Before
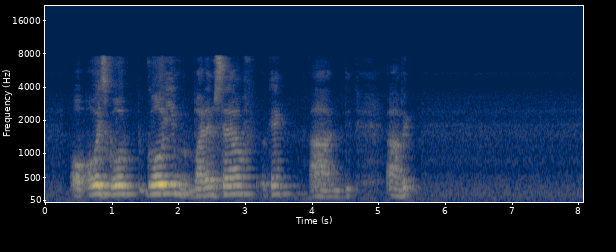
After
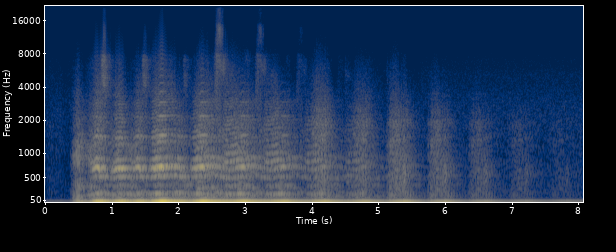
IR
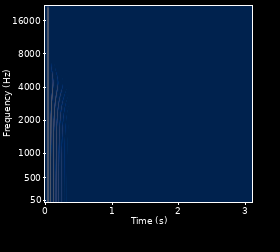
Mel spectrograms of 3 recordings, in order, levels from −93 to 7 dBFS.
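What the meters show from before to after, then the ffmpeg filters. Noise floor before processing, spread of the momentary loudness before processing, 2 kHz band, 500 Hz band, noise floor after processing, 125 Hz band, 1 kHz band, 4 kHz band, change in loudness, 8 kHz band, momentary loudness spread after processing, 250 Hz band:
-66 dBFS, 22 LU, +5.5 dB, -11.0 dB, -60 dBFS, +1.5 dB, +9.0 dB, 0.0 dB, -9.0 dB, n/a, 20 LU, -16.5 dB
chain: -filter_complex "[0:a]acrossover=split=100|580|1700[a][b][c][d];[d]acompressor=mode=upward:threshold=-58dB:ratio=2.5[e];[a][b][c][e]amix=inputs=4:normalize=0,aeval=exprs='abs(val(0))':c=same,asplit=2[f][g];[g]adelay=611,lowpass=f=4.8k:p=1,volume=-3.5dB,asplit=2[h][i];[i]adelay=611,lowpass=f=4.8k:p=1,volume=0.52,asplit=2[j][k];[k]adelay=611,lowpass=f=4.8k:p=1,volume=0.52,asplit=2[l][m];[m]adelay=611,lowpass=f=4.8k:p=1,volume=0.52,asplit=2[n][o];[o]adelay=611,lowpass=f=4.8k:p=1,volume=0.52,asplit=2[p][q];[q]adelay=611,lowpass=f=4.8k:p=1,volume=0.52,asplit=2[r][s];[s]adelay=611,lowpass=f=4.8k:p=1,volume=0.52[t];[f][h][j][l][n][p][r][t]amix=inputs=8:normalize=0[u];[1:a]atrim=start_sample=2205[v];[u][v]afir=irnorm=-1:irlink=0"

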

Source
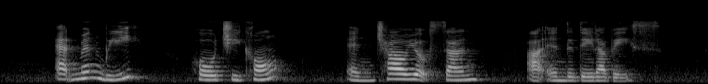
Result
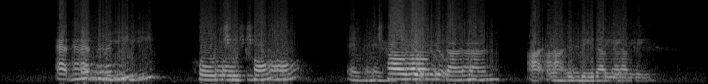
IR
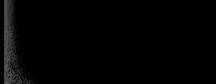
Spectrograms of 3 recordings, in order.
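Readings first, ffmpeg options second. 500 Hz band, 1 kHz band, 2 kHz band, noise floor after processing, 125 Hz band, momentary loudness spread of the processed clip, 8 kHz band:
-1.0 dB, -1.0 dB, -0.5 dB, -63 dBFS, 0.0 dB, 15 LU, n/a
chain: -af "aecho=1:1:151.6|224.5:0.501|0.708,adynamicsmooth=sensitivity=4:basefreq=2.6k,acrusher=bits=2:mode=log:mix=0:aa=0.000001,volume=-3.5dB"

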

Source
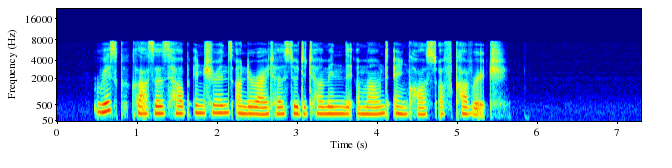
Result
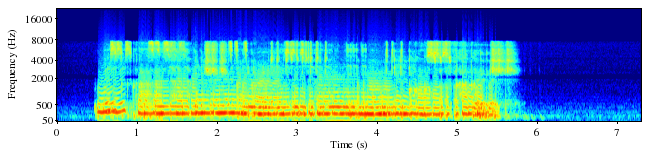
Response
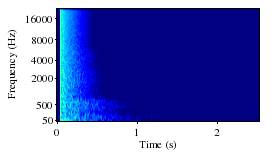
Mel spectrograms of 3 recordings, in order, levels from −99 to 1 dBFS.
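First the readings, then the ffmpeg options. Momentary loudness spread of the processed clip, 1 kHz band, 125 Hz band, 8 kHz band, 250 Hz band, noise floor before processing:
6 LU, -0.5 dB, +8.5 dB, n/a, +7.0 dB, -74 dBFS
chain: -filter_complex "[0:a]asuperstop=centerf=2100:order=4:qfactor=4.5,equalizer=f=130:w=0.64:g=8,aecho=1:1:7.4:0.32,acrossover=split=170|3000[a][b][c];[b]alimiter=limit=-13dB:level=0:latency=1:release=17[d];[a][d][c]amix=inputs=3:normalize=0,bass=f=250:g=9,treble=f=4k:g=4,asoftclip=type=hard:threshold=-11.5dB,asplit=2[e][f];[f]aecho=0:1:72.89|186.6:0.794|0.794[g];[e][g]amix=inputs=2:normalize=0,volume=-3.5dB"

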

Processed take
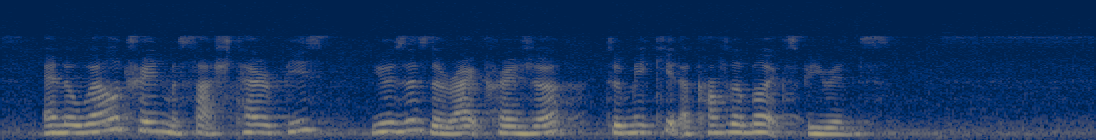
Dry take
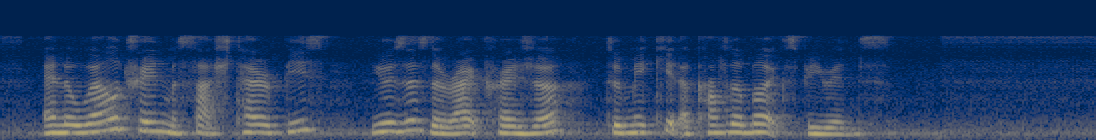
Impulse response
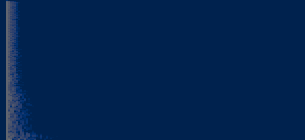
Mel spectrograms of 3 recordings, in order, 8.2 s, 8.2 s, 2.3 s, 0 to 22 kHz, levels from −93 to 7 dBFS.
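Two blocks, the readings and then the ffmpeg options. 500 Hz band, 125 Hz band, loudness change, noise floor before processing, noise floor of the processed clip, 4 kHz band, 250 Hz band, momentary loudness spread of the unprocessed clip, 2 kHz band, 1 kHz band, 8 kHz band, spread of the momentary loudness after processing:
-6.5 dB, -6.5 dB, -6.5 dB, -54 dBFS, -60 dBFS, -6.5 dB, -7.0 dB, 10 LU, -6.5 dB, -6.5 dB, n/a, 9 LU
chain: -filter_complex "[0:a]acrusher=bits=9:mix=0:aa=0.000001,asplit=2[a][b];[b]adelay=221.6,volume=-24dB,highshelf=f=4k:g=-4.99[c];[a][c]amix=inputs=2:normalize=0,asplit=2[d][e];[1:a]atrim=start_sample=2205,adelay=17[f];[e][f]afir=irnorm=-1:irlink=0,volume=-7.5dB[g];[d][g]amix=inputs=2:normalize=0,volume=-7dB"

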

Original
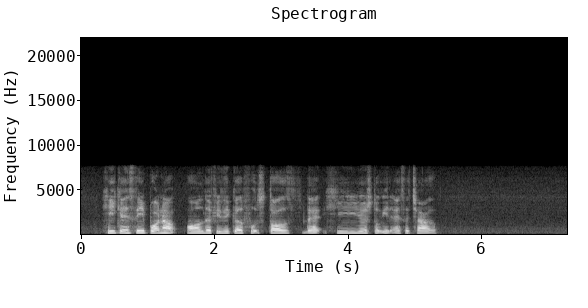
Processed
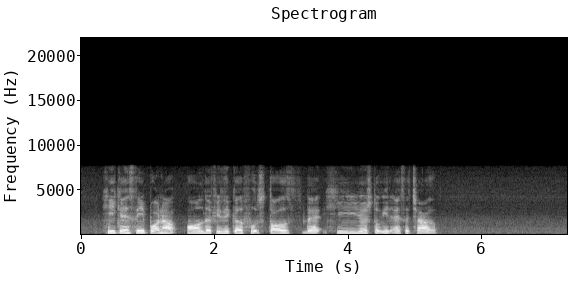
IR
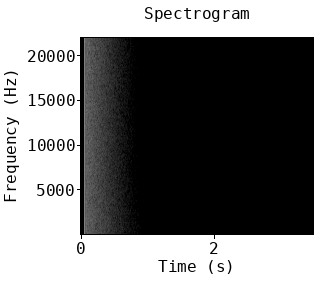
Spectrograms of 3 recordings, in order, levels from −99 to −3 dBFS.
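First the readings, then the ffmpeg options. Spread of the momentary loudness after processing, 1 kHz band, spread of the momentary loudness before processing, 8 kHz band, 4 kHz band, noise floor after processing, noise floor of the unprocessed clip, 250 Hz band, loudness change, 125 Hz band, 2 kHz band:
6 LU, +7.0 dB, 10 LU, n/a, 0.0 dB, -52 dBFS, -62 dBFS, +9.5 dB, +8.0 dB, +9.5 dB, +7.0 dB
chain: -af "highshelf=f=2.1k:t=q:w=1.5:g=-7.5,alimiter=level_in=11.5dB:limit=-1dB:release=50:level=0:latency=1,volume=-1dB"

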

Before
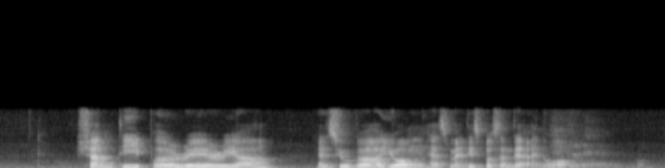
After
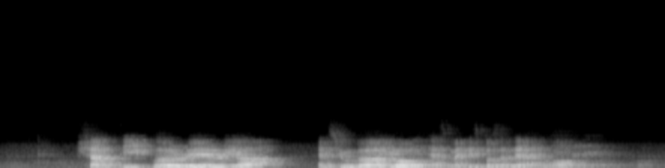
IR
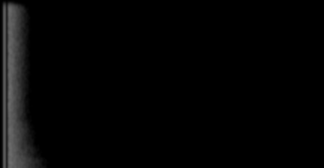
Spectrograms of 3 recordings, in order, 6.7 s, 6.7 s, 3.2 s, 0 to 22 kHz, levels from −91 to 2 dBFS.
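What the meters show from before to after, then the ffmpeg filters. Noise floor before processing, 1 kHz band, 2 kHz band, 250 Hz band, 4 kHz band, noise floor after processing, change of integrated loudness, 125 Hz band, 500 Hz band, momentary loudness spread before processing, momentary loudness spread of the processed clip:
-49 dBFS, -0.5 dB, -1.0 dB, +1.0 dB, under -10 dB, -54 dBFS, -1.0 dB, under -15 dB, -1.0 dB, 13 LU, 13 LU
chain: -filter_complex "[0:a]highpass=f=280:t=q:w=0.5412,highpass=f=280:t=q:w=1.307,lowpass=f=2.8k:t=q:w=0.5176,lowpass=f=2.8k:t=q:w=0.7071,lowpass=f=2.8k:t=q:w=1.932,afreqshift=-51,bandreject=f=60:t=h:w=6,bandreject=f=120:t=h:w=6,bandreject=f=180:t=h:w=6,bandreject=f=240:t=h:w=6,bandreject=f=300:t=h:w=6,bandreject=f=360:t=h:w=6[a];[1:a]atrim=start_sample=2205[b];[a][b]afir=irnorm=-1:irlink=0"

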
